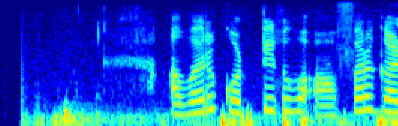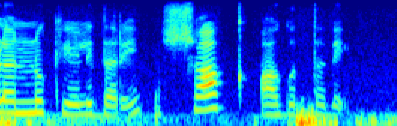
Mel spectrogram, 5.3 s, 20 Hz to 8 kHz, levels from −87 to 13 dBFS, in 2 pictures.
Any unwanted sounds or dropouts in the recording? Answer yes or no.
yes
